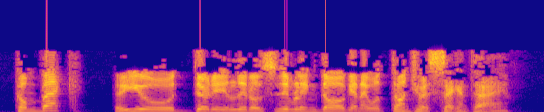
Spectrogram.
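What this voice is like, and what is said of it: Mock French accent. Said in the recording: “Florida spiny lobsters do not have a French accent ... they do have a French accent in my dreams”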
